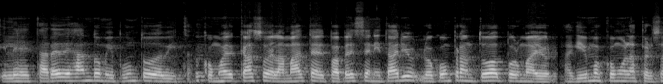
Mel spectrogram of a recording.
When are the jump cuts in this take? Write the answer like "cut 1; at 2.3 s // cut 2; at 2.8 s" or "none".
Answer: cut 1; at 2.0 s // cut 2; at 5.6 s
